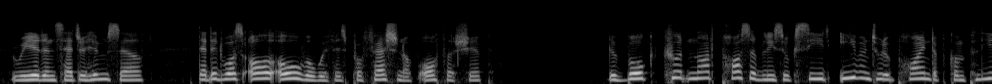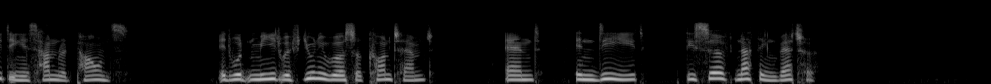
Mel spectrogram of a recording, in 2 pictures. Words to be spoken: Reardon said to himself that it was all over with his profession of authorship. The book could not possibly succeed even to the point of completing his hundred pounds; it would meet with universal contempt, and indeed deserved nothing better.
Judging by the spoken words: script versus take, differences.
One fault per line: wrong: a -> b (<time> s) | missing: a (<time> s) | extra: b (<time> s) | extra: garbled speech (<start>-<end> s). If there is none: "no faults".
no faults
